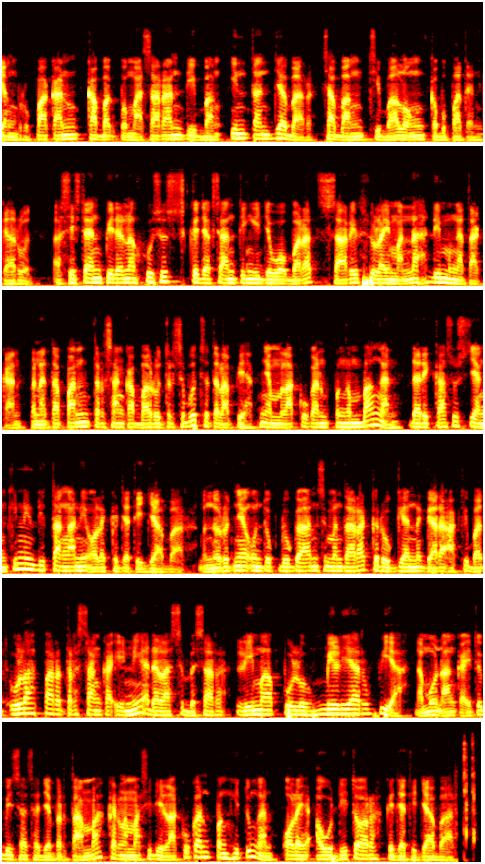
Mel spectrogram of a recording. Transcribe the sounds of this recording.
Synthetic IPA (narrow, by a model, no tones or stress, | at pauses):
jaŋməɾupakankabak̚pəmasaɾandibaŋint̪and͡ʒaba̰rt͡ʃabaŋt͡ʃibalɔŋkabupat̪ɛnɡaɾʊt̪̚ʔa̰sist̪ɛnpidanahusʊskəd͡ʒaksaːnt̪iŋɡid͡ʒawabaɾat̪̚saɾɪfsulajmanːahdiməŋat̪aka̰npənət̪apant̪ərsaŋkabaɾut̪ərsəbʊt̪̚sət̪əlahpiɦak̚ɲaməlakukanpəŋəmbaŋandaɾikasʊsjaŋkinidit̪aŋaniolɛhkəd͡ʒat̪id͡ʒaba̰rmʔənuɾʊt̪̚ɲaunt̪ʊk̚duɡaːnsəmənt̪aɾakəɾuɡianːəɡaɾaakibat̪ulahpaɾat̪ərsaŋkaʔiniadalahsəbəsarlimapulʊhmiliarːupia̰hnʔa̰mʊnʔaŋkait̪ubisasad͡ʒabərt̪ambahkaɾənamasɪhdilakukanpəŋɦit̪uŋanʔolɛhaudit̪ɔrkəd͡ʒat̪id͡ʒaba̰r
